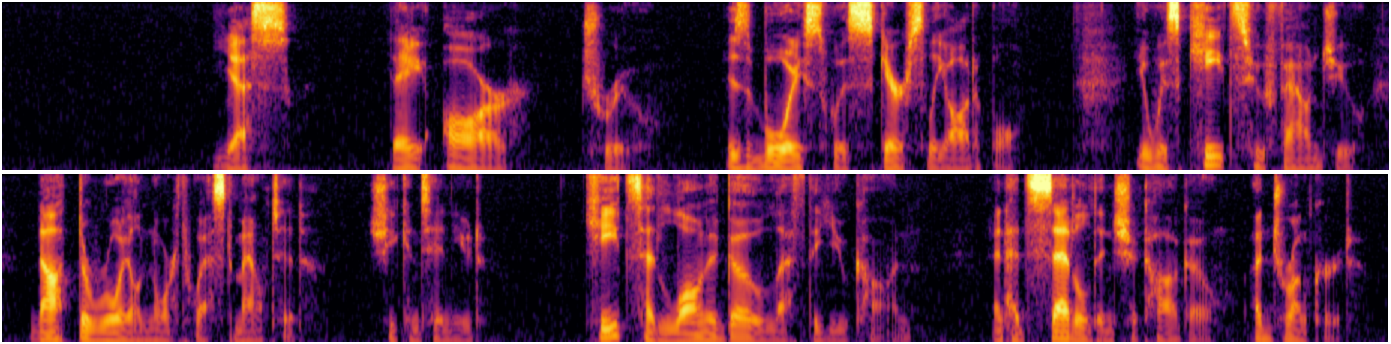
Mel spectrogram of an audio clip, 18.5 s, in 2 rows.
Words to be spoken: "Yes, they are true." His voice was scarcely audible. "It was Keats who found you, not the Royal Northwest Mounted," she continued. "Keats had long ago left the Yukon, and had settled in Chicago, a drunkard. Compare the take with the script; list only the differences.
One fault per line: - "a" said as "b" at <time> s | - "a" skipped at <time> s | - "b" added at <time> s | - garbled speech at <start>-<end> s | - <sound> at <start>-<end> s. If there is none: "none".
none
